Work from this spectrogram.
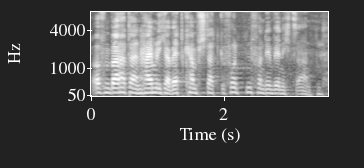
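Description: An actor playing a blunt, excitable government man among scientists, with formal, emphatic radio drama diction. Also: on the high side, fairly quick, close to an everyday voice. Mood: urgent, alarmed. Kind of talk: 1950s German radio drama acting.

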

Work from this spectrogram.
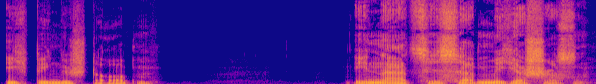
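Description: A ghostly, unbowed giant of a fugitive in a radio crime drama. The voice is extremely deep, creaky and dry, with slow, elaborate, over-careful phrasing and a grave temper. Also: male voice, fairly bright tone, no echo, heavily acted. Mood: grave, defiant.

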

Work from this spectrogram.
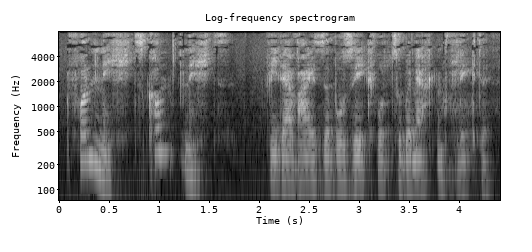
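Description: A cheeky computer sidekick for a sci-fi radio play. The delivery is pompous and sarcastic, full of sweeping, mock-servile flourishes at a medium pitch. The sound is a little muffled, with faint noise behind it. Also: male voice, sing-song, measured pace. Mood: mock-servile, smug.

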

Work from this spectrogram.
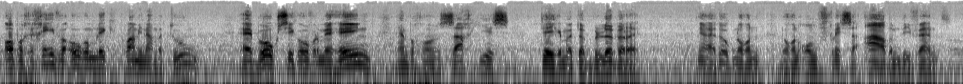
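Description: A man's voice: low-pitched, animated, moderate pace, noisy background. An actor playing a defiant young man who recalls his schooldays and his father in colloquial, scornful slang for a radio drama. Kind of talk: radio drama acting, animated storytelling.

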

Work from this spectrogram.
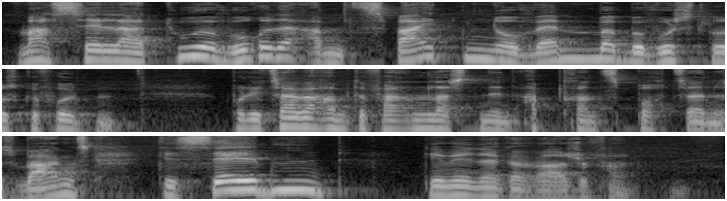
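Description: Stern police detective, radio crime drama, animated swinging pitch, husky edge, argumentative, emphatic. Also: male voice. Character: stern, insistent male police detective, sure of his case.

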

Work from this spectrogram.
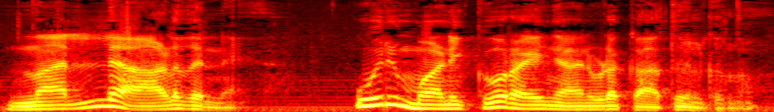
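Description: An actor playing an eager young cousin who helps at the family newspaper, chatty and coaxing. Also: male voice, lowish voice, wildly swooping pitch, normal speed. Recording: vintage radio broadcast with music.

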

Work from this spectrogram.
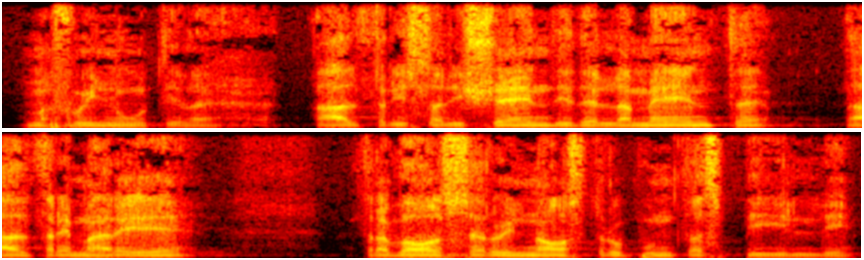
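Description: A man with a deep voice gives a solemn poetry recitation. He speaks very slowly, with grave, measured intimacy, and the sound rings in a long hall reverb. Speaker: poet reading own work.

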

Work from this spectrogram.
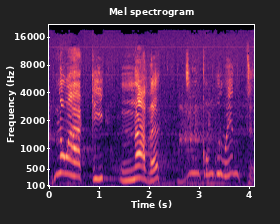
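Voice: very high voice, animated, slow, exaggerated voice. A student actor playing a flustered official who stammers constantly, in a radio drama with music behind. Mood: anxious.

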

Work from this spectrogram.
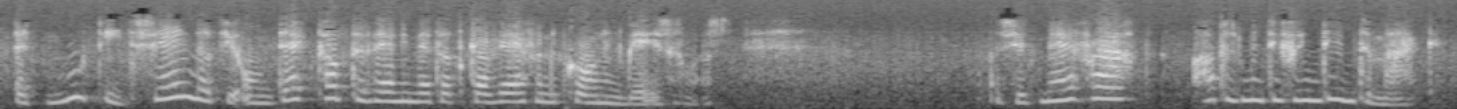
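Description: Muffled radio drama, actress as young woman client, higher voice, earnest, eager to help, slight background noise. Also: lively intonation, brisk, close to an everyday voice. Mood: earnest, confiding. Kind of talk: Dutch radio drama acting. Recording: dull, noisy radio play recording.

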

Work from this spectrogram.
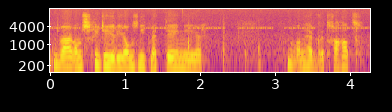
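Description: An actress playing a determined, distrustful young heroine in a radio drama, challenging and insistent. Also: female voice, mid-range voice, steady tone, moderate pace, warm tone, natural voice, rough recording. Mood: defiant, accusing. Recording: faint background noise.

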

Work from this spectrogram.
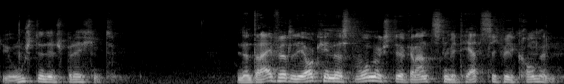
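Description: Actor as a jovial Bavarian ex-convict. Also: male voice, mid-range voice, fairly quick, dark tone, close to an everyday voice. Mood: jovial, courteous. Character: jovial, flowery-talking male ex-convict, a courteous rogue. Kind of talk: 1970s German radio play acting in dialect.

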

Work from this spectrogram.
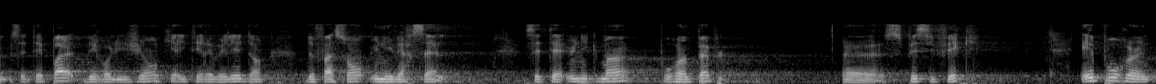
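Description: A man with a cold, teaching a religious commentary and explaining it in halting, restarting French. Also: medium pitch, vocal fry, a little mellow. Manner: halting, many restarts and fillers. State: has a cold. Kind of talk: reading Arabic text, then explaining in French. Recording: muffled roomy lo-fi recording.

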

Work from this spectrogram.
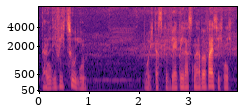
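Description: A man playing a tormented, intense writer who confesses and narrates in measured, intimate speech in a radio play. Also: lowish voice, vocal fry, slight background noise. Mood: haunted recollection.

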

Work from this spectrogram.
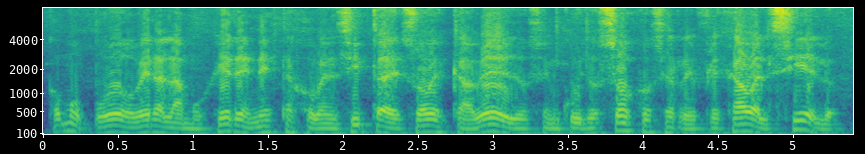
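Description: A man's voice: sits low, a little fast, a little mellow, a little hiss or hum, natural voice. A man playing a tormented, lovelorn romantic in a read radio play.

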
